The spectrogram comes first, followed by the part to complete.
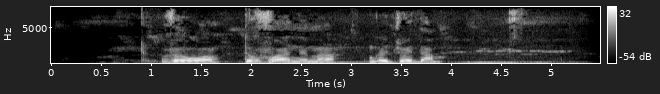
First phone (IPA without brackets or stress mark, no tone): v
